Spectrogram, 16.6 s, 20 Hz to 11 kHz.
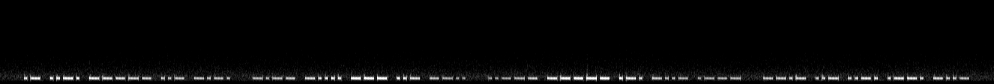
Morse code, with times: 0.4-3.8 AF0UC
4.2-7.8 Y6OUZ
8.1-12.3 20RXJ
12.7-16.2 QUFPX

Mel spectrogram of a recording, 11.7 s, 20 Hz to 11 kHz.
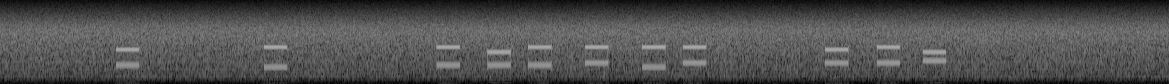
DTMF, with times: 1.2-1.4 6
2.6-2.9 A
4.4-7.1 B5BCAC
8.3-9.5 9C0

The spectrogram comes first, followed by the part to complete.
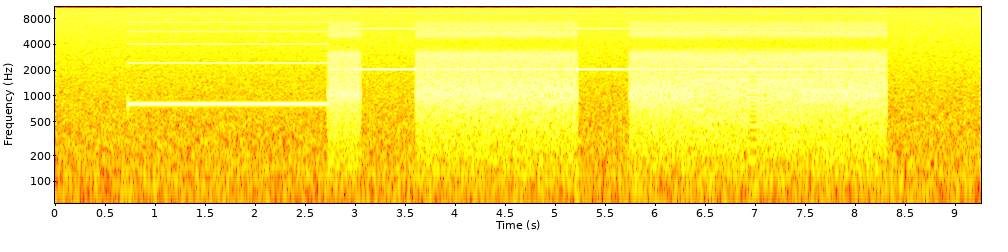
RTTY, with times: none

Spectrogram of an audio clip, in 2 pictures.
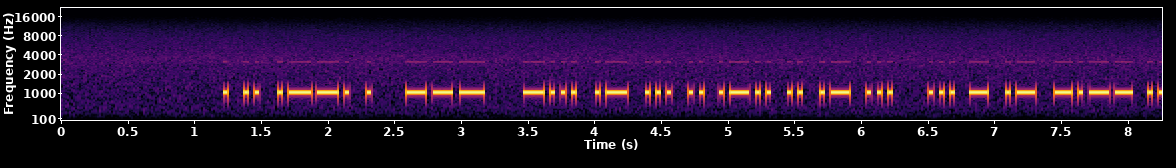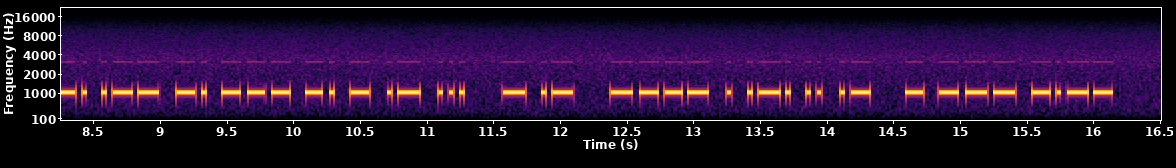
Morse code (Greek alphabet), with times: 1.2-2.3 ΕΙΠΕ
2.6-3.2 Ο
3.5-6.2 ΒΑΣΙΛΙΑΣ
6.5-11.3 ΣΤΑΥΡΩΝΟΝΤΑΣ
11.6-12.1 ΤΑ
12.4-14.3 ΧΕΡΙΑ
14.6-16.1 ΤΟΥ

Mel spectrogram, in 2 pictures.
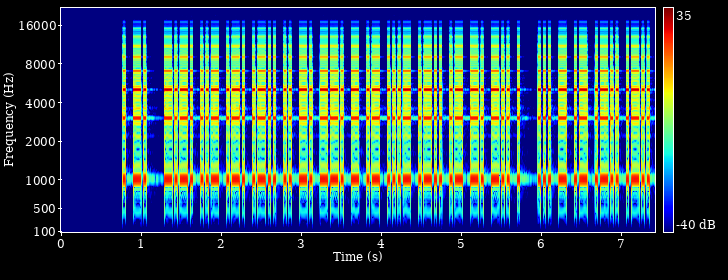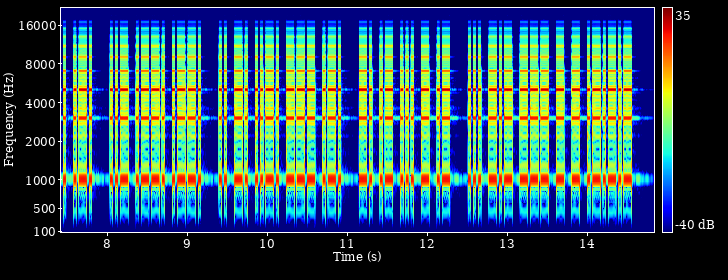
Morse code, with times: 0.8-1.1 EN
1.3-5.7 CURLINGTAVLANDE
6.0-7.8 STALLER
8.0-9.2 UPP
9.4-10.9 INFOR
11.2-12.3 NASTA
12.5-14.6 SKOTT.

